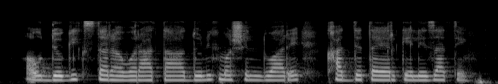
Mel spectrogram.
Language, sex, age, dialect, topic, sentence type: Marathi, female, 18-24, Northern Konkan, agriculture, statement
